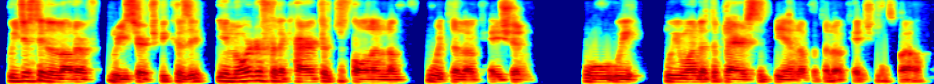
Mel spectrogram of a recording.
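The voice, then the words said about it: Thick New York accent. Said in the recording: “you sound like you're from New York yourself ... thick yeah. New York accent.”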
